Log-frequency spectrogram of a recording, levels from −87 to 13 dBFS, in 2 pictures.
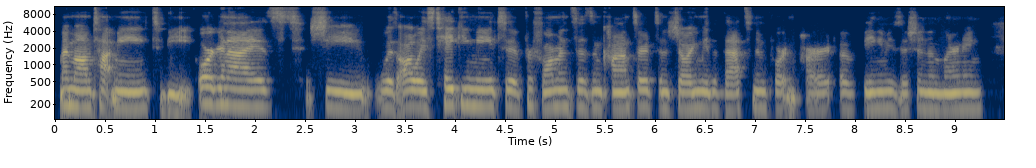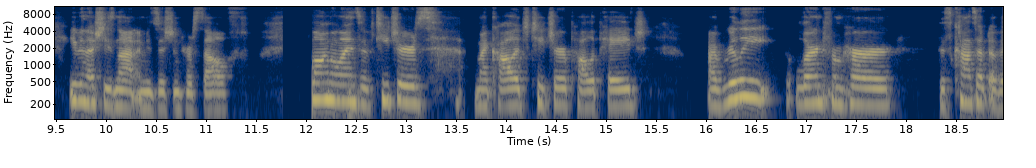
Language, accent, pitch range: English, American, 170-225 Hz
